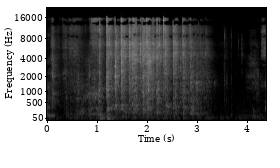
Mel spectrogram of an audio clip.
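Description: Plastic bottles clatter as a ball knocks them over.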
